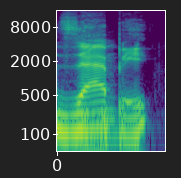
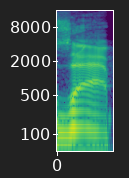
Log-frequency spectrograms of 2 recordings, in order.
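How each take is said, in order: First: The name is two syllables, final E sounded. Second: The name is one syllable, final E silent. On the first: "pronounce the E" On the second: "I would have called him Zap"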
